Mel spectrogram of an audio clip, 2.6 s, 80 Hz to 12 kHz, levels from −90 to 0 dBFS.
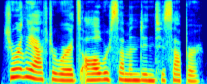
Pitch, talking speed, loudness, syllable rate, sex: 215 Hz, 185 wpm, -17 LUFS, 6.1 syllables/s, female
